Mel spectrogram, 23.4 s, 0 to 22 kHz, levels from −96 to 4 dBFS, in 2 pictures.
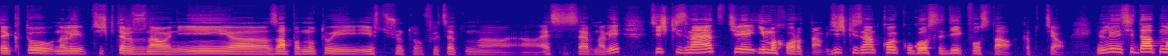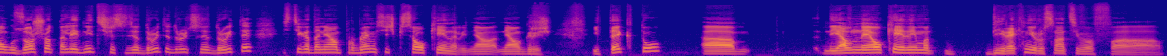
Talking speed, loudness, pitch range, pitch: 200 wpm, -31 LUFS, 125-185 Hz, 155 Hz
